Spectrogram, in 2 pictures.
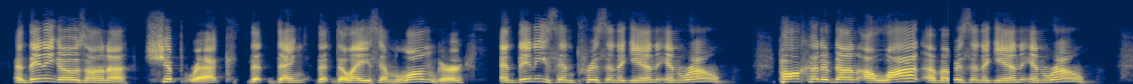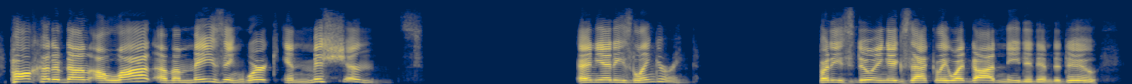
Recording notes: Coming to you from Old South Presbyterian Church in Newburyport, MA.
